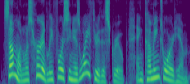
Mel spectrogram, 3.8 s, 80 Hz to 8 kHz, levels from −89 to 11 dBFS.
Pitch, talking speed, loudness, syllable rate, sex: 210 Hz, 220 wpm, -18 LUFS, 5.7 syllables/s, female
